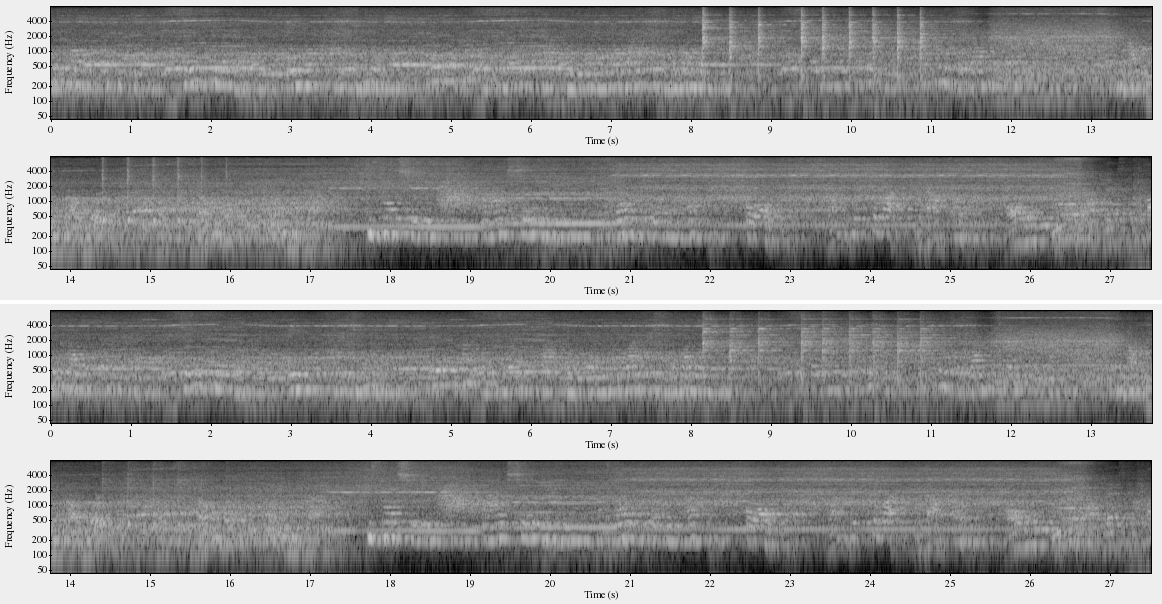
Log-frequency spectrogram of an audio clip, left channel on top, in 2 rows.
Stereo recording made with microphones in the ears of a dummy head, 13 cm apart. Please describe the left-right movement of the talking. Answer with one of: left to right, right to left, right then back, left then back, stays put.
right to left.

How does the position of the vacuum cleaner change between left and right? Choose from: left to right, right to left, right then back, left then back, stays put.
stays put.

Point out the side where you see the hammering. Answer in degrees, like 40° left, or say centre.
80° left.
